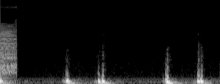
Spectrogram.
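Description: Heartbeat sound effect: low lub-dub thumps in pairs, about one pair a second, three pairs in all, over a faint steady hum.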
